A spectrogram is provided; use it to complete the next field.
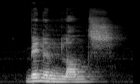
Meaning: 1. interior, within a country, national, domestic 2. inland, removed from coast/borders
- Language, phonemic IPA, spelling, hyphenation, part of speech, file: Dutch, /ˈbɪ.nə(n)ˌlɑnts/, binnenlands, bin‧nen‧lands, adjective, Nl-binnenlands.ogg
